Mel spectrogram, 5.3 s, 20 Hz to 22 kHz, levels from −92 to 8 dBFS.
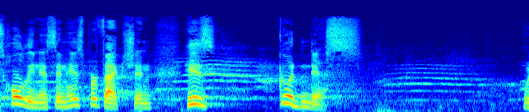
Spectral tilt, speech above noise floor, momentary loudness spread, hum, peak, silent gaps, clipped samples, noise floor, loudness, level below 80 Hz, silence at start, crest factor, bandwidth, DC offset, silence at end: -5.5 dB/octave; 32 dB; 20 LU; none; -6 dBFS; none; under 0.1%; -57 dBFS; -25 LUFS; -68 dBFS; 0 s; 22 dB; 13 kHz; under 0.1%; 0 s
